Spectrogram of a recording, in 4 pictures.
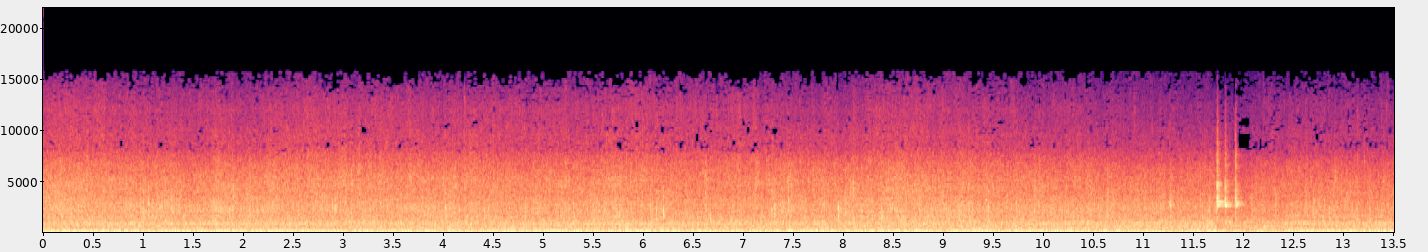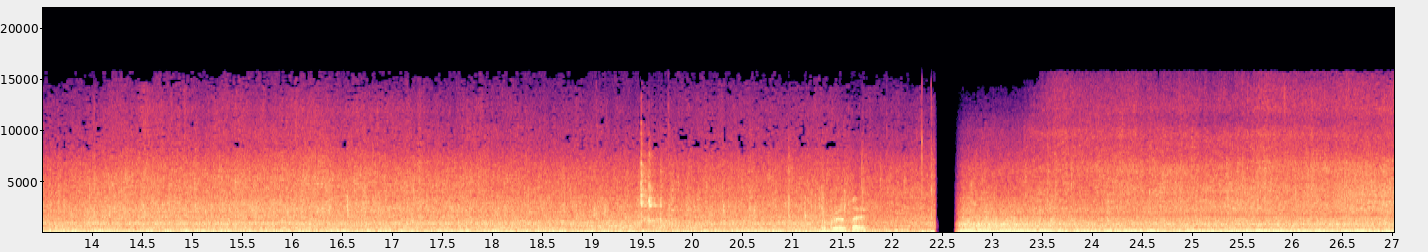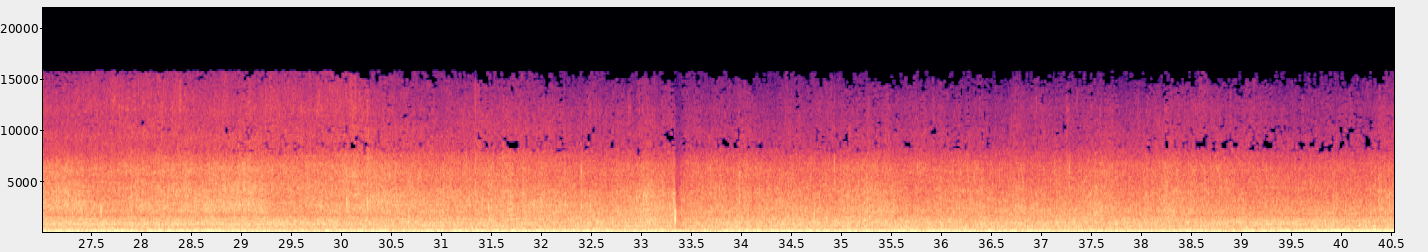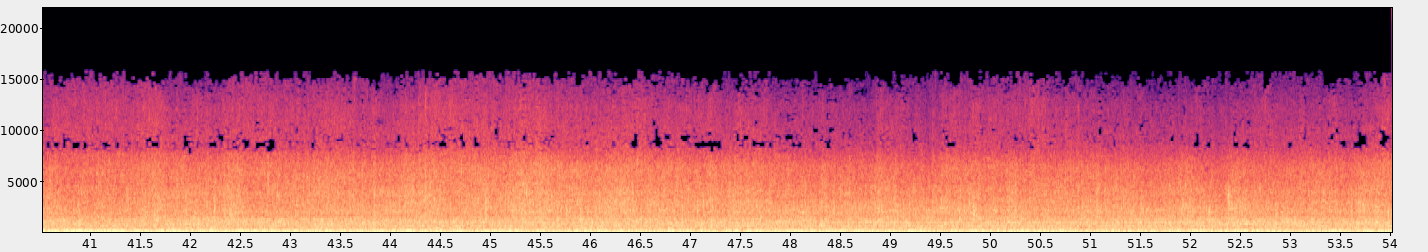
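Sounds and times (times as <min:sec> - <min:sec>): low hum: 0:00.0 - 0:54.0
meat sizzling in a pan: 0:23.5 - 0:38.6.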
